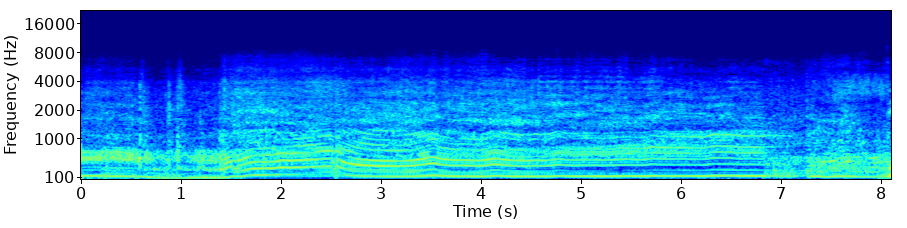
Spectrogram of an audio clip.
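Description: Off-road racing vehicles in the Sugarbelt 400 time trial, an engine roaring loud and close at high revs, pitch rising and falling through gear changes and throttle, sustained without a break.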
